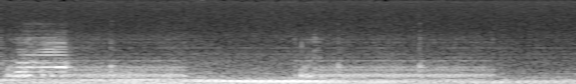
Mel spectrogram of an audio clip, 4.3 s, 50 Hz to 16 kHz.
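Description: Faint whir of an Apple 3.5-inch floppy drive spinning and reading the disk during a file extraction: a few steady tones that start and stop at different pitches.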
